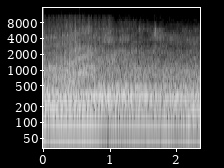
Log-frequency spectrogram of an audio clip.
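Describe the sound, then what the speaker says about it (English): A loud pickup truck rumbles past on a street in Greenville, Kentucky, its deep engine drone filling the scene close and steady throughout. "There's our loud Kentucky pickup truck."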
